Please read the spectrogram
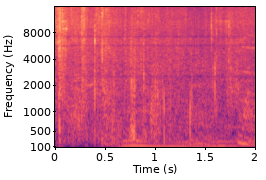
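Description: Close handling noise of a shot chamois being moved on scree: scattered crackles and gravel crunches, with clothing rubbing against the microphone. A man's low voice is held steady over the middle, and 'Oh' is spoken at the very end.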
